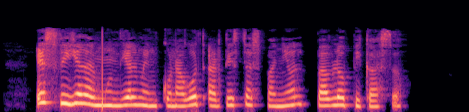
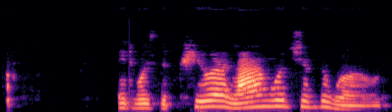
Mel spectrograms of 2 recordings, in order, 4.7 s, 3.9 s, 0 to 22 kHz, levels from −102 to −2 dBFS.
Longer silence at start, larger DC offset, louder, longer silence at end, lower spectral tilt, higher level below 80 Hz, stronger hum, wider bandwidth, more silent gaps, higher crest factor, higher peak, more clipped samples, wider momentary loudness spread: first, 0.4 s vs 0.05 s; neither; about the same, -18 LUFS vs -20 LUFS; first, 0.7 s vs 0.1 s; second, -6 dB/octave vs -8.5 dB/octave; first, -60 dBFS vs -68 dBFS; neither; first, 7.6 kHz vs 6.4 kHz; second, 3.11-3.18 s vs 0.44-0.81 s, 0.93-1.18 s; second, 14 dB vs 20 dB; about the same, -2 dBFS vs -2 dBFS; neither; second, 12 LU vs 16 LU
